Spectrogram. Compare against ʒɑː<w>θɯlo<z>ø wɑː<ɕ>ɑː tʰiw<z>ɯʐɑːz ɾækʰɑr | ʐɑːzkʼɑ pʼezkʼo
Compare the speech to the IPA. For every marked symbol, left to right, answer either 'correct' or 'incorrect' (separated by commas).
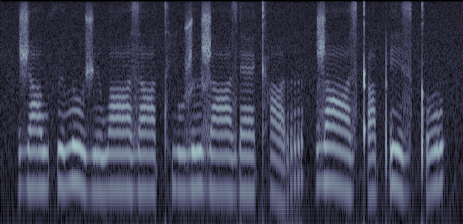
correct, incorrect, incorrect, incorrect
